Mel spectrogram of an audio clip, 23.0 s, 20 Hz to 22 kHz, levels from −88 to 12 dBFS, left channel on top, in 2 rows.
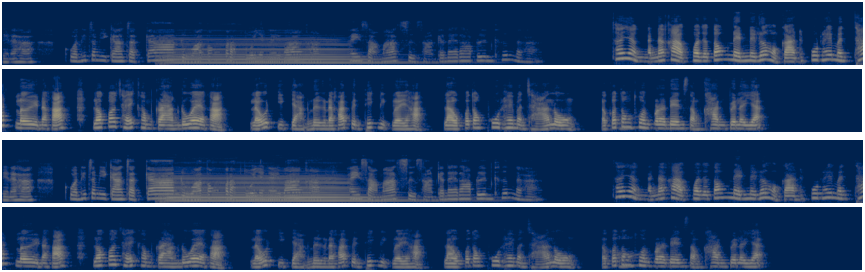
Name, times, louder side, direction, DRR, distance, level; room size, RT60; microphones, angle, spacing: voice 1, 0.0-7.2 19.7-20.0, right 6 dB, 90° right, 0.5 m, -46 dB
Bowed string instrument, 2.0-6.1, right 6 dB, 30° right, 0.4 m, -46 dB
voice 2, 8.2-14.4 14.8-17.1 17.4-19.1 19.7-21.6, left 6 dB, 85° left, 0.6 m, -35 dB
3.9 x 3.0 x 4.3 m
head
